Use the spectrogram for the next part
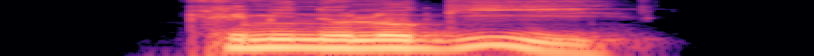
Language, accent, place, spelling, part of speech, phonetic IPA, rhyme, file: German, Germany, Berlin, Kriminologie, noun, [kʁiminoloˈɡiː], -iː, De-Kriminologie.ogg
- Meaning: criminology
